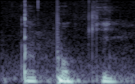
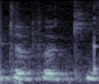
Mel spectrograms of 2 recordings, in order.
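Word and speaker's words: 떡볶이: Tteokbokki. Des tteokbokki. Vas-y. Tteokbokki. Des tteokbokki. Oui. Prononciation, c'est un peu galère, mais... Mets-le bien en face quand tu parles.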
